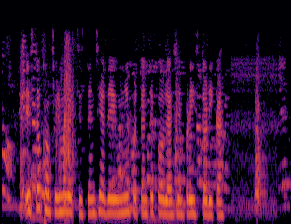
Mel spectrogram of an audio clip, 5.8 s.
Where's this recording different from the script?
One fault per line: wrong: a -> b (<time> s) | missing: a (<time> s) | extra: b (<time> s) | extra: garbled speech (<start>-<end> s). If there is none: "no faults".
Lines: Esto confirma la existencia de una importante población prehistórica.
no faults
